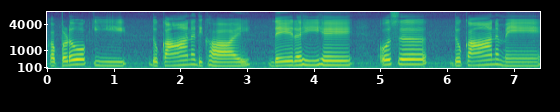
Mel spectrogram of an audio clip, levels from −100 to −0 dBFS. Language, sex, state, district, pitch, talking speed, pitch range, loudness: Hindi, female, Madhya Pradesh, Dhar, 215 Hz, 80 wpm, 195-245 Hz, -13 LUFS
